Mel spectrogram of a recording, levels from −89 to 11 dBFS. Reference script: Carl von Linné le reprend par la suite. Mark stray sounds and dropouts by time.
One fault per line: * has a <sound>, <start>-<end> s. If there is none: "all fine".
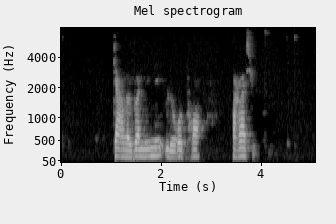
all fine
